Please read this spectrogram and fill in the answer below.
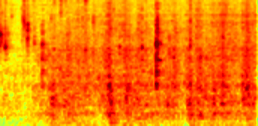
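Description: Water trickling and splashing from the door of a leaking front-loading washing machine into a metal saucepan, a dense patter of small ticks that fills in about half a second in. The leak comes from the door seal, which she believes has gone.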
